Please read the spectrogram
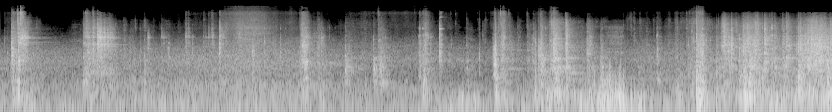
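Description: Metal store shelving parts clanking and scraping against each other and the truck bed as they are loaded into a pickup, with a long run of sharp clanks that grows busier in the second half.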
